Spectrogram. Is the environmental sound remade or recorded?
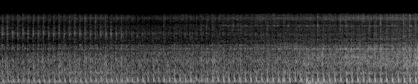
recorded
